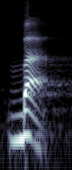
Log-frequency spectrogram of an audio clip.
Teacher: salah satu sifat ba ini adalah qalqalah dan juga termasuk kepada sifat syiddah, tertahan di kedua bibir kita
